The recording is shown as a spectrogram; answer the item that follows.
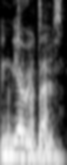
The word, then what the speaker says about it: Iñárritu: Iñárritu. Mm-hmm. That's probably a terrible pronunciation. – Iñárritu, I believe.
